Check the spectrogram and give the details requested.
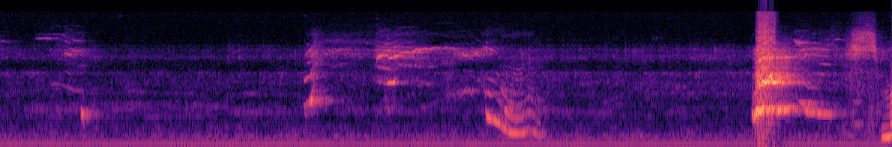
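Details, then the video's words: Smudge, a pet dog, howling indoors: short whining yelps rising and falling, a longer wavering descending howl, then a loud sharp burst near the end, with a steady low electrical hum throughout. "Smudge Howling"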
